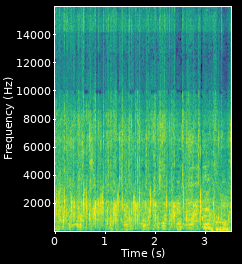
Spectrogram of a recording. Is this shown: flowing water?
no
